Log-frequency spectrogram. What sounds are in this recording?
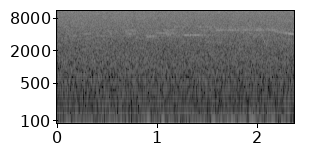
Winter Wren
